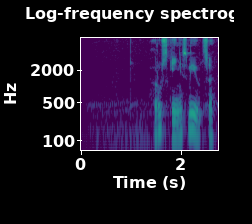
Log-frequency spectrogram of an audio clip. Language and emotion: Russian, neutral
